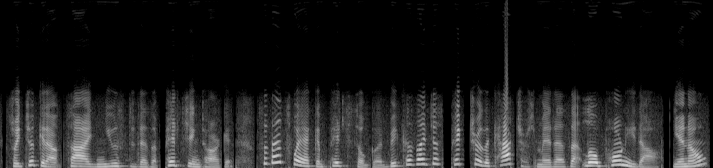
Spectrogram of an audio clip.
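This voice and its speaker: High scrappy little girl, pushy and lively, slightly muffled old game audio. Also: fast, hardly any pauses, heavily acted. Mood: feisty, chatty. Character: feisty, candy-loving tomboy little girl. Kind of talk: cartoon game character lines.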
